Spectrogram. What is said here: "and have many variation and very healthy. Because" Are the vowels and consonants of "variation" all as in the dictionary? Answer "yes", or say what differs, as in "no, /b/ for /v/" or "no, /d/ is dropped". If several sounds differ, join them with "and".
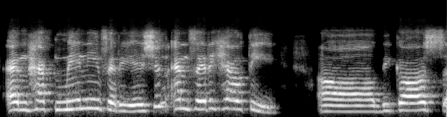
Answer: yes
